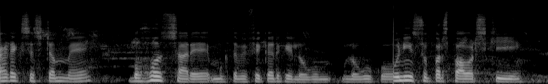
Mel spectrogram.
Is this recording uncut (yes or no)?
no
